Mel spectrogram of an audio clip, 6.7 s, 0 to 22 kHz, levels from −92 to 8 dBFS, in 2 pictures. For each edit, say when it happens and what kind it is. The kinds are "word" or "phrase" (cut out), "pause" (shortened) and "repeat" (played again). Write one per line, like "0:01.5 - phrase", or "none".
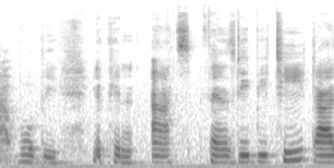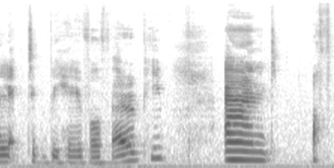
0:02.3 - word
